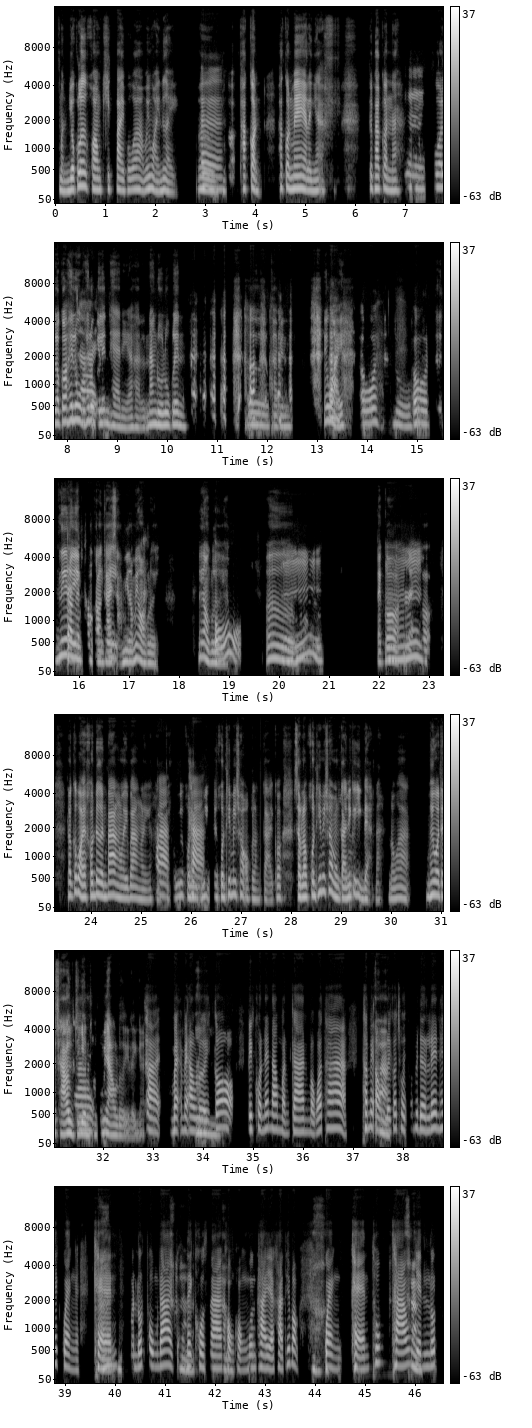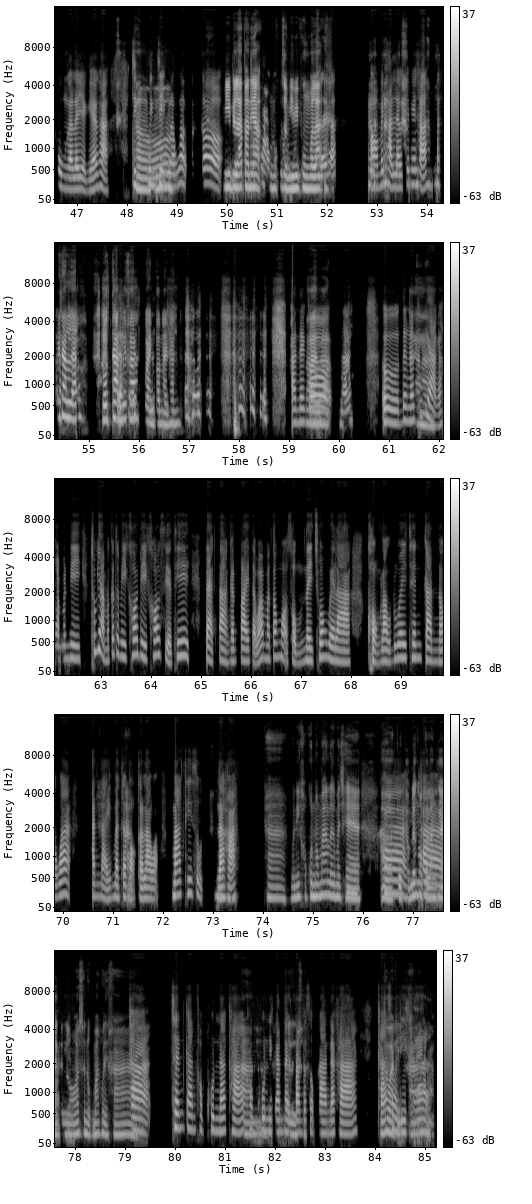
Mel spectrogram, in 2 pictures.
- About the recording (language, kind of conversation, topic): Thai, unstructured, คุณคิดว่าการออกกำลังกายตอนเช้าหรือตอนเย็นดีกว่ากัน?
- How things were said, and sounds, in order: tapping; mechanical hum; chuckle; distorted speech; laugh; unintelligible speech; chuckle; chuckle; laughing while speaking: "คุณสามี"; chuckle; laughing while speaking: "แปลว่าไม่ทัน"; laugh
